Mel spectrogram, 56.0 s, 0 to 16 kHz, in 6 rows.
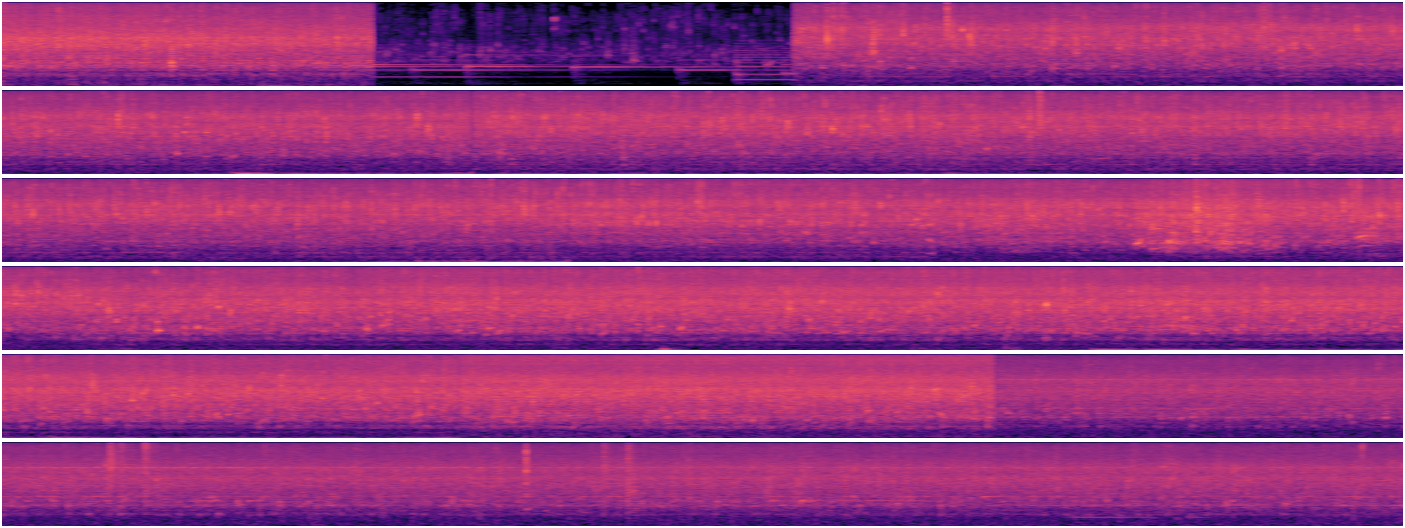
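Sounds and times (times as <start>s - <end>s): running trickling water: 0.0s - 56.0s
steady rain: 28.2s - 56.0s.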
